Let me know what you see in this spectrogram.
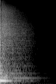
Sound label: SD LO HALL, snare drum; SNAREDRUMS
